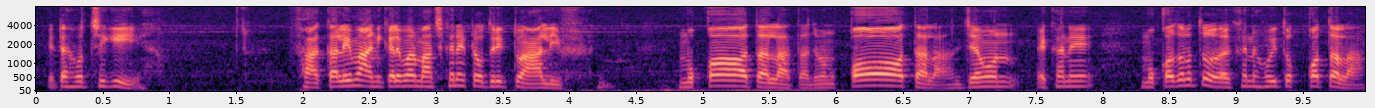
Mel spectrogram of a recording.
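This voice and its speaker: A man's voice: fairly high pitch, fairly bright tone. A man with a slightly raised voice teaches Arabic grammar in an online class. He explains patiently, repeats each key term and asks rhetorical questions before answering them. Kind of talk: online lesson.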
